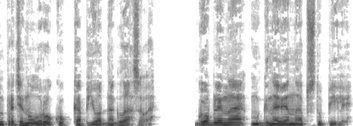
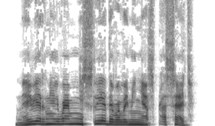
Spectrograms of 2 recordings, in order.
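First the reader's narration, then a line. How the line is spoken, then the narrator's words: Squeaky goblin. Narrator (Russian): пискнул гоблин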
